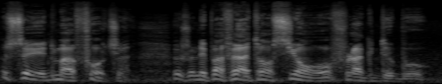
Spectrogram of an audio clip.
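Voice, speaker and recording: Mid-pitched, mild cartoon visitor. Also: male voice, animated, moderate pace, bright, forceful tone, husky. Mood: apologetic. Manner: polite, mild. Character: courteous, apologetic male photographer visitor. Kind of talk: children's cartoon dub.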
